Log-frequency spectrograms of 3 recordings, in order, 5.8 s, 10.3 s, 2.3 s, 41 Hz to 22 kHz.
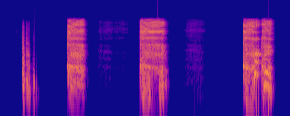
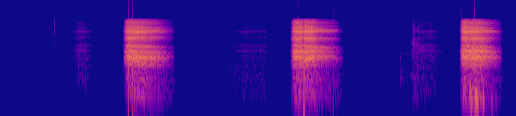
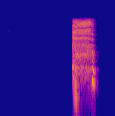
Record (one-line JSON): {"three_cough_length": "5.8 s", "three_cough_amplitude": 17433, "three_cough_signal_mean_std_ratio": 0.43, "exhalation_length": "10.3 s", "exhalation_amplitude": 16165, "exhalation_signal_mean_std_ratio": 0.36, "cough_length": "2.3 s", "cough_amplitude": 15070, "cough_signal_mean_std_ratio": 0.37, "survey_phase": "beta (2021-08-13 to 2022-03-07)", "age": "18-44", "gender": "Female", "wearing_mask": "No", "symptom_cough_any": true, "symptom_new_continuous_cough": true, "symptom_runny_or_blocked_nose": true, "symptom_sore_throat": true, "symptom_fatigue": true, "symptom_headache": true, "symptom_onset": "2 days", "smoker_status": "Never smoked", "respiratory_condition_asthma": true, "respiratory_condition_other": false, "recruitment_source": "Test and Trace", "submission_delay": "2 days", "covid_test_result": "Positive", "covid_test_method": "ePCR"}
